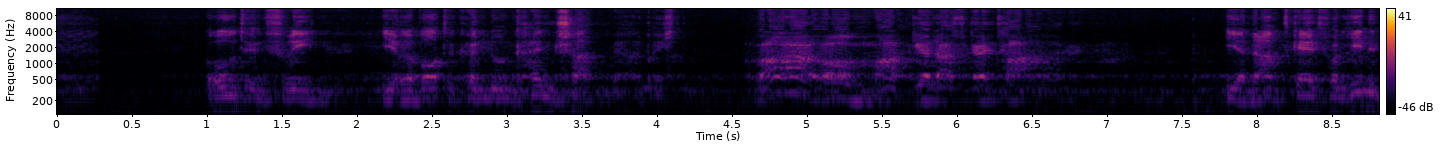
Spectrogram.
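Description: A man speaks slowly and weakly, close by.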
